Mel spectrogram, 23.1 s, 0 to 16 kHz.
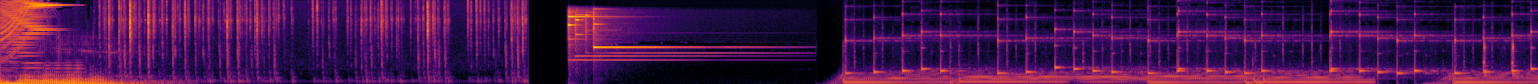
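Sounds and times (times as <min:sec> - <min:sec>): keyboard typing clicks: 0:01.5 - 0:07.9
bell-like ding: 0:08.6 - 0:12.2.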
